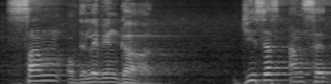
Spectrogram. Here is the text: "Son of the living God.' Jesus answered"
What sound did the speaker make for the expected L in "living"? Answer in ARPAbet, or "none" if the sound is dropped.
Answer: L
